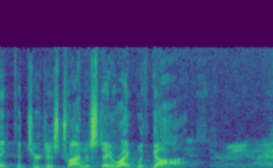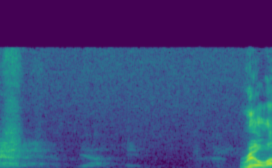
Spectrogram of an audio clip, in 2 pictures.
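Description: A man preaches with emphasis into a microphone in a large echoing hall.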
